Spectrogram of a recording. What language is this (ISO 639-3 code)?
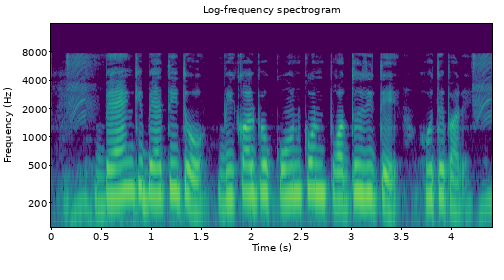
ben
